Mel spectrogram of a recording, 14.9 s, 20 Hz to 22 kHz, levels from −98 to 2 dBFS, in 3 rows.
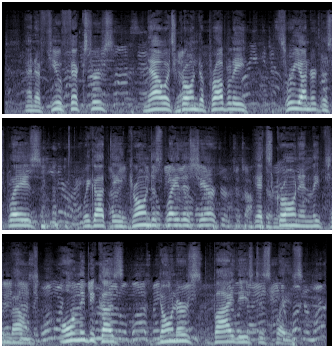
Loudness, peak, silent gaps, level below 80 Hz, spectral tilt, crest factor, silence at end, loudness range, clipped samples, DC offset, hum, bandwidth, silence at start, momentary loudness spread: -25 LUFS; -10 dBFS; none; -56 dBFS; -6 dB/octave; 16 dB; 0.1 s; 3 LU; under 0.1%; under 0.1%; none; 16 kHz; 0.05 s; 13 LU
